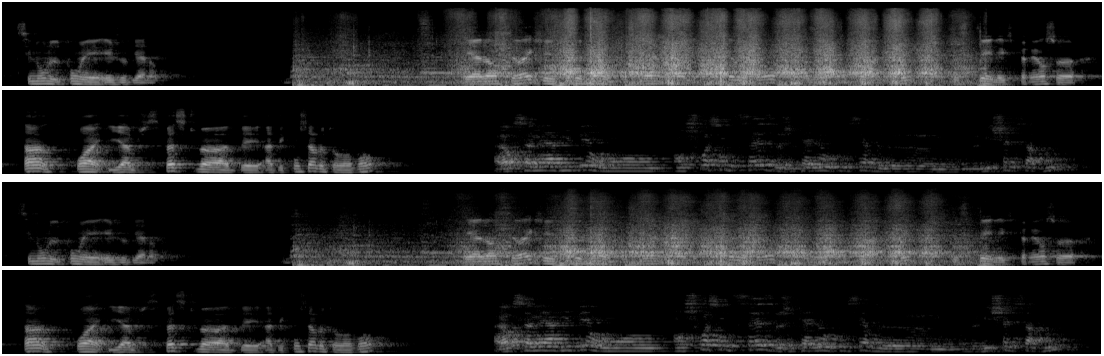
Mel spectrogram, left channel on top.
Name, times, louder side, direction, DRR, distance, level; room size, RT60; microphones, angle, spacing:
voice 1, 0.2-1.6 4.4-9.1 9.5-10.8 11.2-14.7, left 4 dB, 25° left, 12 dB, 0.4 m, -33 dB
voice 2, 2.8-3.7 15.7-21.5, right 1 dB, 65° right, 0 dB, 6.5 m, -44 dB
sound 1, 2.9-9.9, left 4 dB, 80° left, 1.1 m, -29 dB
18.5 x 14.0 x 4.4 m, 0.79 s
head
